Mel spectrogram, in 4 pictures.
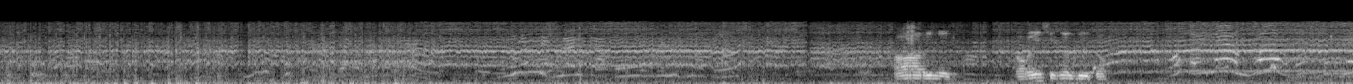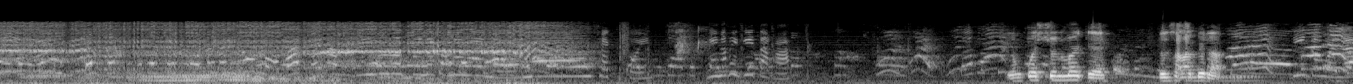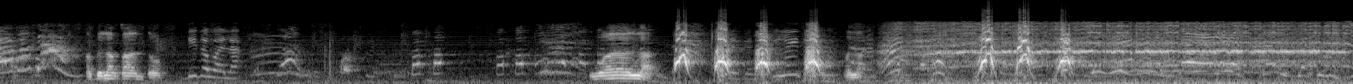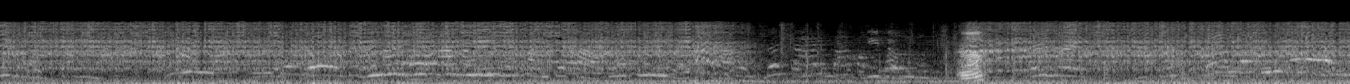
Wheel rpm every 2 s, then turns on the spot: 110, 110, 110, 110, 120, 120, 160, 180, 210, 130, 0, 0, 0, 0, 0, 0, 0, 10, 180, 230, 220, 200, 200, 180, 10, 130, 200.
none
